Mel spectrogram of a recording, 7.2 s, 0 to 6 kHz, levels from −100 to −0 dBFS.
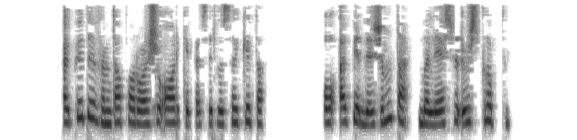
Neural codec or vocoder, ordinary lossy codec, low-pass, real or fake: codec, 16 kHz, 1 kbps, X-Codec, WavLM features, trained on Multilingual LibriSpeech; MP3, 24 kbps; 5.4 kHz; fake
